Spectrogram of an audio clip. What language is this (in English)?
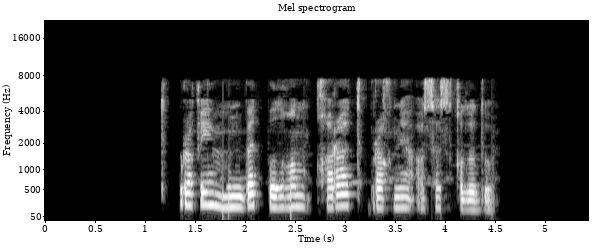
Uyghur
